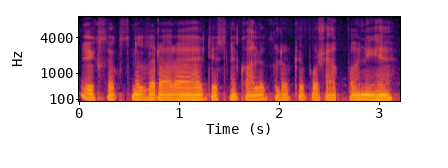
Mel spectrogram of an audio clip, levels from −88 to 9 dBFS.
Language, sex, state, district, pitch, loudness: Hindi, male, Uttar Pradesh, Lucknow, 105 Hz, -15 LUFS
